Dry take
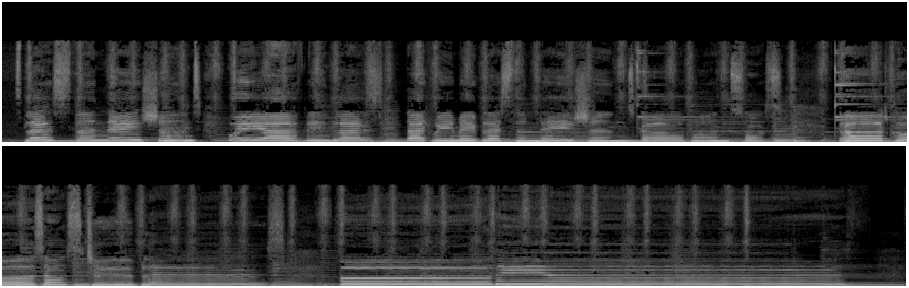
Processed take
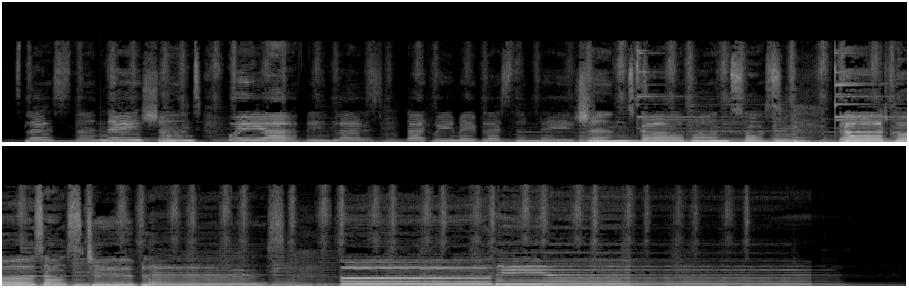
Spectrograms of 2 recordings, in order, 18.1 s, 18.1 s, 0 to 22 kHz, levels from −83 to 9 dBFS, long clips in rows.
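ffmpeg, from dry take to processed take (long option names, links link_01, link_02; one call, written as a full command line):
ffmpeg -i in.wav -af "asetnsamples=nb_out_samples=441:pad=0,asendcmd='0.99 volume volume -4dB;2.84 volume volume -11dB;5.78 volume volume 2dB;15.34 volume volume -4.5dB;17.15 volume volume -15.5dB',volume=-12dB" out.wav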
